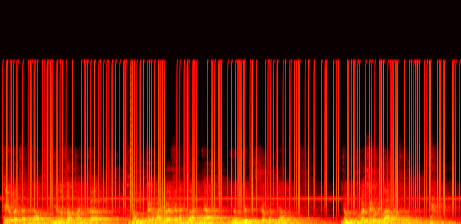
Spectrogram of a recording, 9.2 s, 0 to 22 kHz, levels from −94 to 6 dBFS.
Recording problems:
off-mic speech; far
echo of what is said; noticeable; throughout; 160 ms later, 10 dB below the speech
room echo; noticeable; dies away in 1.5 s
garbled, watery; slightly
crackle, like an old record; loud; 8 dB below the speech
high-pitched whine; faint; throughout; 2.5 kHz, 25 dB below the speech

